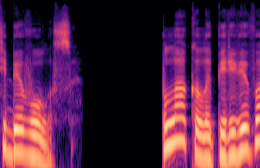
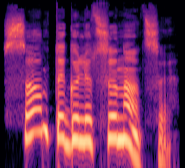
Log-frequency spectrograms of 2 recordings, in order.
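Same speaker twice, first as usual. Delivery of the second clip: высокий медленный старушечий ворчливый голос; ворчать как сварливая бабка; ворчание; 8 semitones higher than usual. Acted. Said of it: "проворчала Баба Яга". (ворчливая Баба Яга)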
